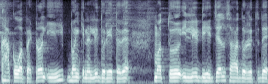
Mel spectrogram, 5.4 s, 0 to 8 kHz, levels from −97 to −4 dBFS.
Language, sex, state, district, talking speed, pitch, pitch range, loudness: Kannada, male, Karnataka, Belgaum, 110 wpm, 125 Hz, 120-130 Hz, -12 LUFS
